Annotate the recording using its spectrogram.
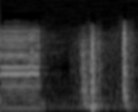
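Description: The held chord of a radio-drama music bridge cuts off about half a second in. Two short knocks follow about half a second apart, a sound effect at the start of the next scene.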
